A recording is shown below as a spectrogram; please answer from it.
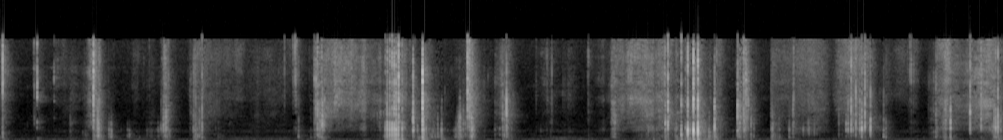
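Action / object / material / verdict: scrape / thin glossy paper magazine / glossy paper / none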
